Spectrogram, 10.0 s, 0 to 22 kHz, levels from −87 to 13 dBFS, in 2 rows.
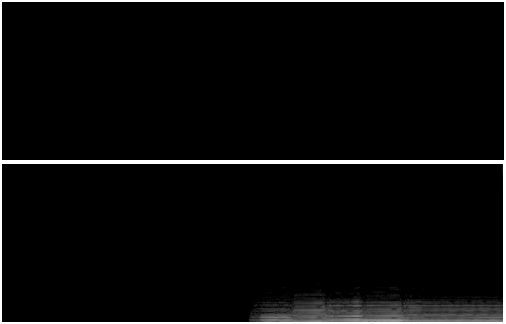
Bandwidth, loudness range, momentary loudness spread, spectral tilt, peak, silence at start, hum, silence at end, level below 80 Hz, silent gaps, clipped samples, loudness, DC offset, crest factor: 5 kHz; 13 LU; 10 LU; -8.5 dB/octave; -22 dBFS; 7.55 s; none; 0 s; -78 dBFS; none; under 0.1%; -37 LUFS; under 0.1%; 22 dB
